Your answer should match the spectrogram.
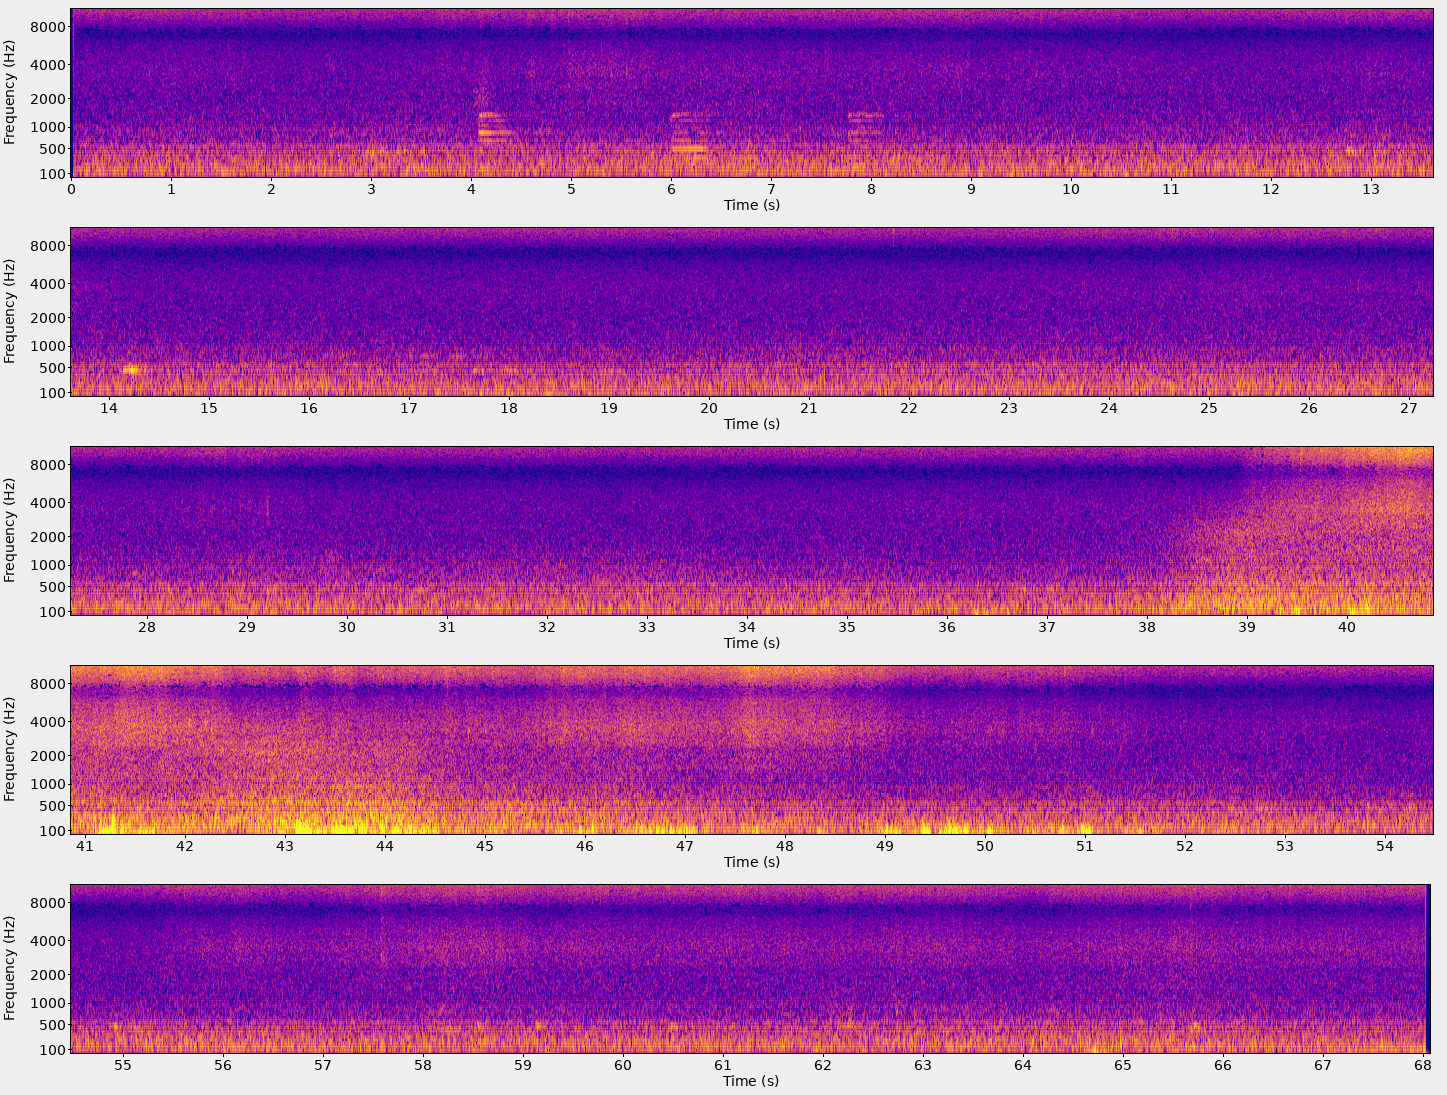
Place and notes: Inverno - Paradela, Salto de Castro Mapa Sonoro do rio Douro Winter soundscape in Paradela, Portugal Douro River Sound Map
